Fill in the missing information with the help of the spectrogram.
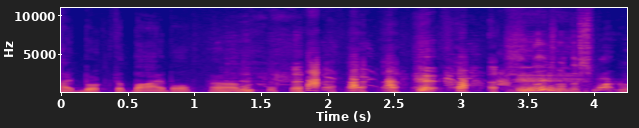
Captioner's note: laughter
